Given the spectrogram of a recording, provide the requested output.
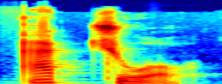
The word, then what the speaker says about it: actual: So the T is pronounced ch, actual.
